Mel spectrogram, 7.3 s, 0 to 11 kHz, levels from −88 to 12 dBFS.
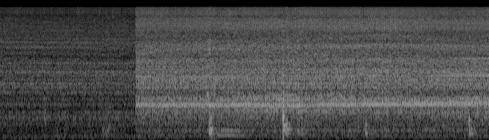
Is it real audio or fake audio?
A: fake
